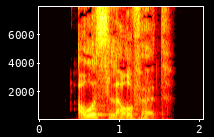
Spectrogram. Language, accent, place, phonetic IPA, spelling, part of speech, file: German, Germany, Berlin, [ˈaʊ̯sˌlaʊ̯fət], auslaufet, verb, De-auslaufet.ogg
- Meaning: second-person plural dependent subjunctive I of auslaufen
